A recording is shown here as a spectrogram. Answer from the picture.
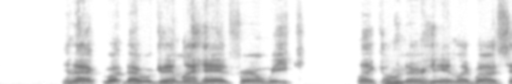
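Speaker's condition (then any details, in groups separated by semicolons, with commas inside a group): Cerebral palsy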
